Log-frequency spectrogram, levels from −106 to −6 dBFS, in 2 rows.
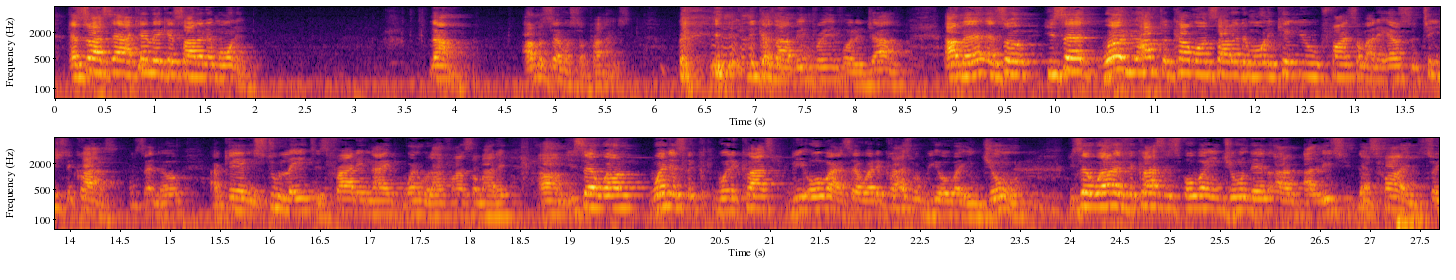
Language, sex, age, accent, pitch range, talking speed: English, male, 40-59, American, 125-185 Hz, 215 wpm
